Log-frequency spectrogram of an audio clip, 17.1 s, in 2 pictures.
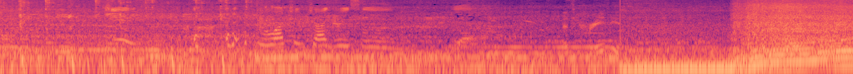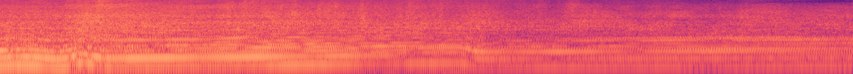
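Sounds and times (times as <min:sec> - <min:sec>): car engine revving high: 0:06.2 - 0:17.0.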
